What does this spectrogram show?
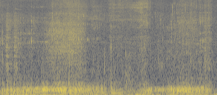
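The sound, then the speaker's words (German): A person voices a low, rumbling growl imitating a giant stone creature, gritty and grinding like stones rubbing together, sustained for about two seconds with two swelling pulses, fairly loud. “Und das, das klingt so, als würden sein, als wenn er versucht, also es klingt, als würde seine Geräusche von sich geben, indem Steine aufeinander reiben.”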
